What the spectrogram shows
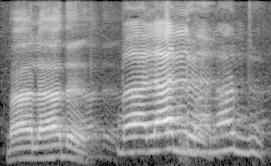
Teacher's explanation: تھوڑا سا قلقلہ کرنا ہے دال کو, زیادہ زور نہیں ڈالنا اس پہ, آرام سے بڑی نرمی سے سارے لفظوں کو آرام سے پڑھنا, زور سے شدت سے نہیں پڑھنا, ٹھیک ہے.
